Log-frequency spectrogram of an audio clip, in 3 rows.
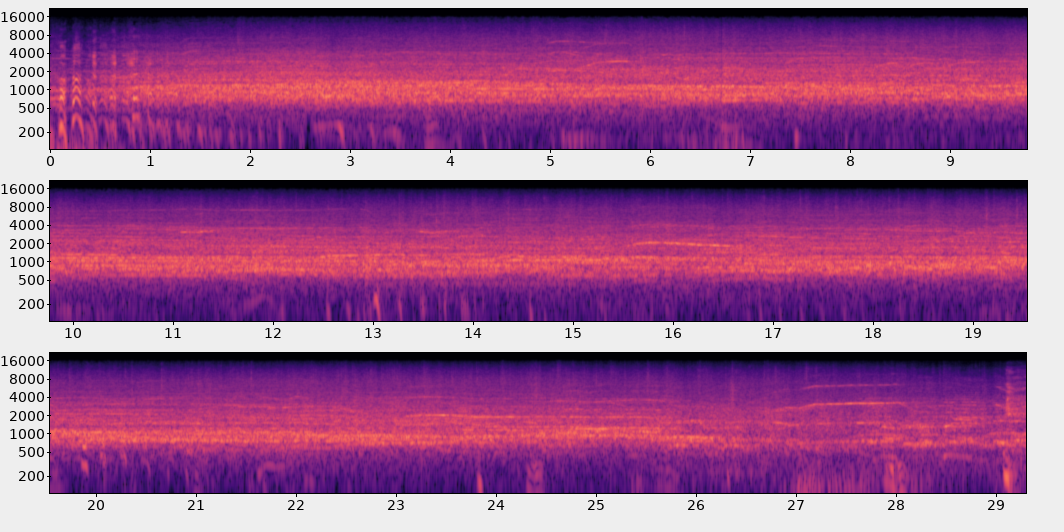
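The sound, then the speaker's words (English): A large live audience at the Ryman Auditorium in Nashville, Tennessee, bursts into loud, sustained applause on cue, mixed with cheers and whoops, a dense roar of clapping that holds steady for about half a minute before easing slightly at the end. “Hey, clap in 3, 2, 1!”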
